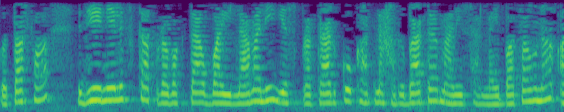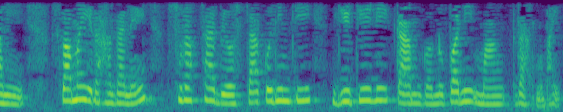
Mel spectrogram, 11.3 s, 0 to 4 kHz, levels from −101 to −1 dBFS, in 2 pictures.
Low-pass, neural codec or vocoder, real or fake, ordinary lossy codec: 3.6 kHz; none; real; AAC, 32 kbps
